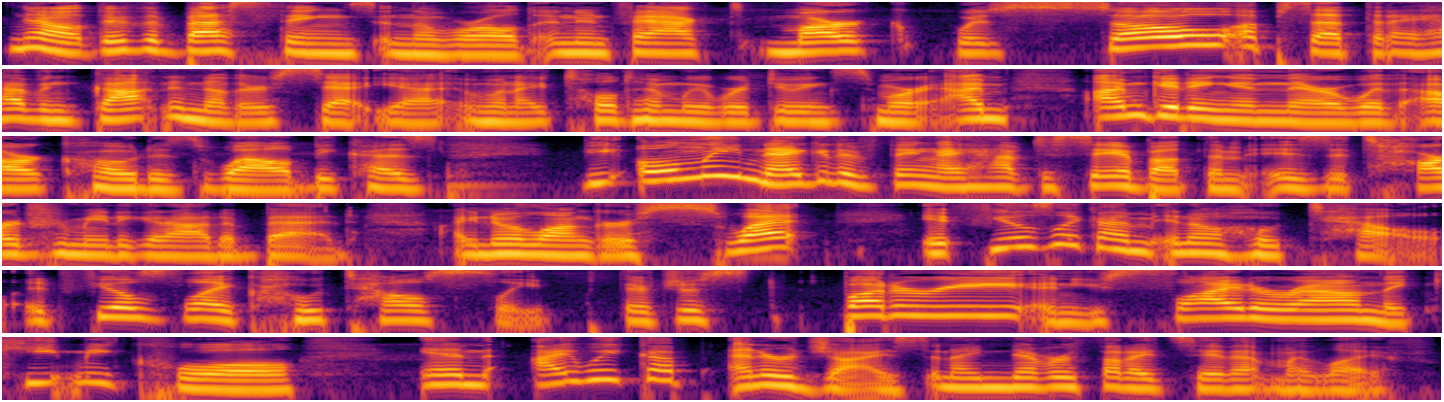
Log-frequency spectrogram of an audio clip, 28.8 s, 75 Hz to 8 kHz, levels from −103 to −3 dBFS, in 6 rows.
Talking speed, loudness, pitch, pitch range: 220 wpm, -18 LUFS, 190 Hz, 170-225 Hz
